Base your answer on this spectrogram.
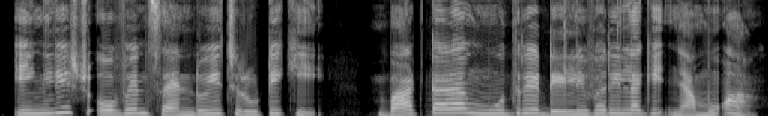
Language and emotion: Santali, neutral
